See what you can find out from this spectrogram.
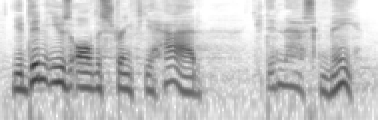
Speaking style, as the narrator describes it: the father corrected kindly

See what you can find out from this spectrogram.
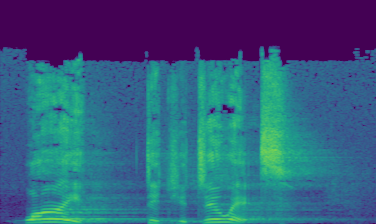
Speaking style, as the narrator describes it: They groaned

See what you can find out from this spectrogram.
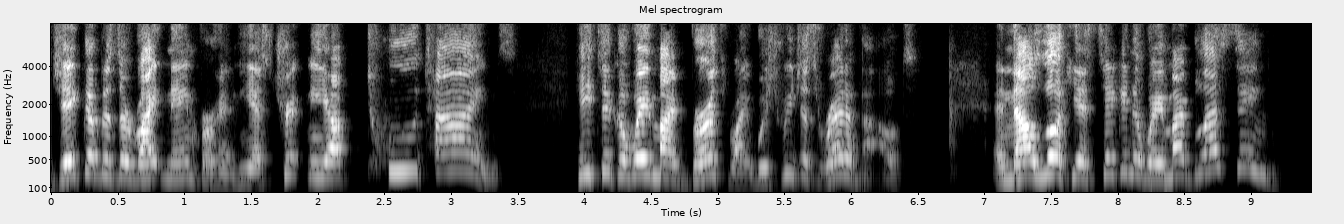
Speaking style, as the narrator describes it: exclaimed

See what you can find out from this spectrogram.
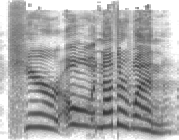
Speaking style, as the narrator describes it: I wailed

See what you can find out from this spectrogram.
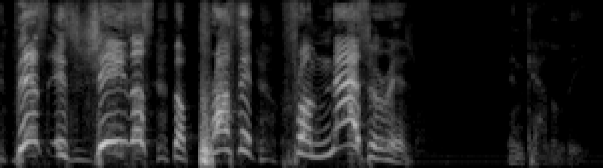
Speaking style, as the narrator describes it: the crowds hollered back

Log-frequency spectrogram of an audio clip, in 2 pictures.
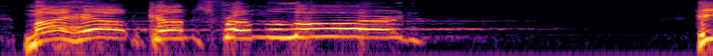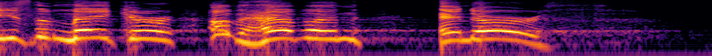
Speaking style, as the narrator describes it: Surrounded by danger, the worshipers of God shouted defiantly to the hills

